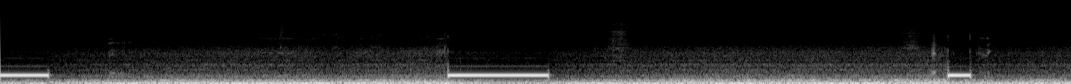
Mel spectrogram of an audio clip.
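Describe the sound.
An outgoing telephone call rings with a steady mid-pitched ringback tone that recurs three times about five seconds apart, the first and last cut short, over a constant low rumble.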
